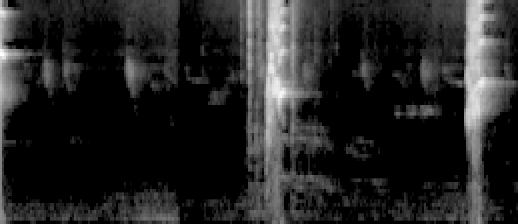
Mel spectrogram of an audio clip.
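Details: Javan myna calling to lure wild birds: two rasping, broadband screeches about two seconds apart, with a short bright note at the very start and quiet gaps.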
